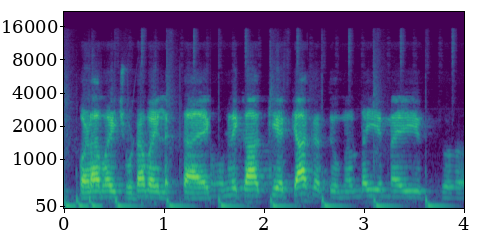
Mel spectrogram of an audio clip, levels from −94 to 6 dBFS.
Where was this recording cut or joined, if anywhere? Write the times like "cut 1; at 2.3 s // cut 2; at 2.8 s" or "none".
cut 1; at 1.6 s

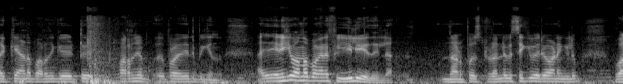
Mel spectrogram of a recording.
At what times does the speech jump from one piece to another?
cut 1; at 4.0 s

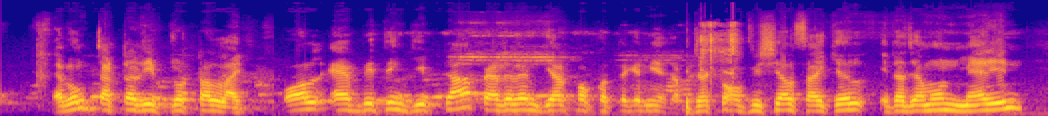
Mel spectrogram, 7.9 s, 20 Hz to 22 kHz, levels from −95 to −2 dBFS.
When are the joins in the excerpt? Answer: cut 1; at 2.0 s // cut 2; at 5.1 s

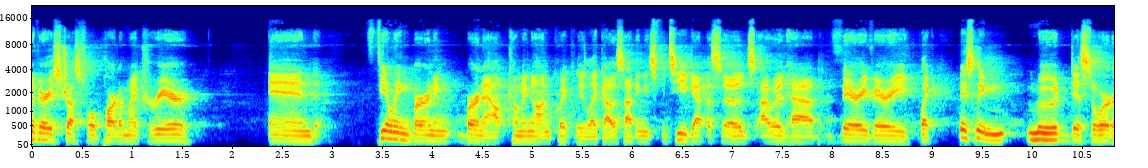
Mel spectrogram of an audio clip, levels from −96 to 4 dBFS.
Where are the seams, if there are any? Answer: cut 1; at 9.8 s

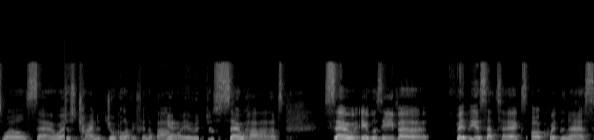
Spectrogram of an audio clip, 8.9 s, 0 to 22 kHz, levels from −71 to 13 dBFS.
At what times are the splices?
cut 1; at 1.0 s

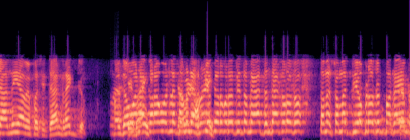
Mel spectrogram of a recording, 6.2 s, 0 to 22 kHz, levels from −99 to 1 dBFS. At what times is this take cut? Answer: cut 1; at 1.8 s

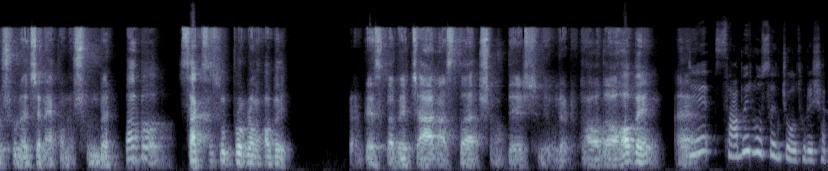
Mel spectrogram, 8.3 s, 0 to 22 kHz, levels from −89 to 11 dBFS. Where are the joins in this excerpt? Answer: cut 1; at 6.9 s

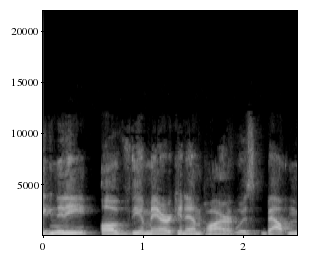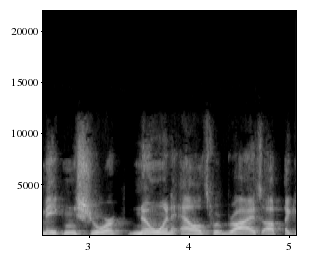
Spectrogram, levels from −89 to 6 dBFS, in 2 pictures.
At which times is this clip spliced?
cut 1; at 2.0 s

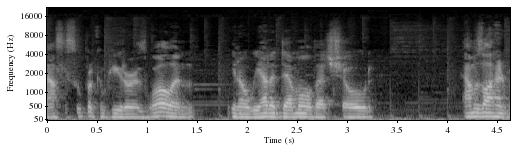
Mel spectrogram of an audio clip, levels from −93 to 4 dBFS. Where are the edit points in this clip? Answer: none

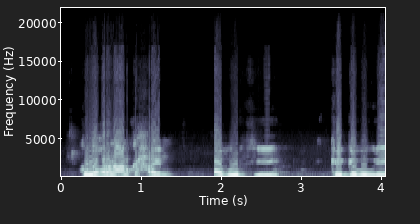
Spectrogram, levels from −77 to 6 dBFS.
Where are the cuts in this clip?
cut 1; at 1.9 s

